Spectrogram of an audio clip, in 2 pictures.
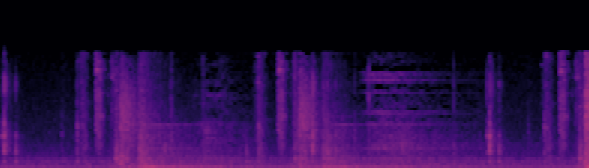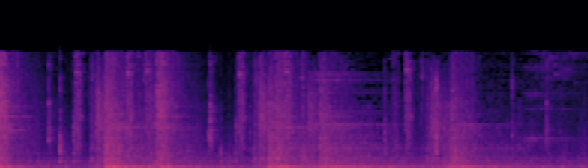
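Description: Swords clash with sharp metallic rings.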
